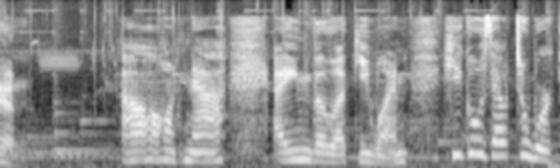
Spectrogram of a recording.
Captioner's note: chuckling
